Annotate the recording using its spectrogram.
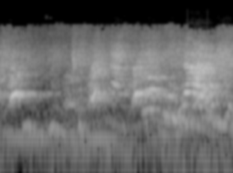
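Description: Small children's voices, chattering with several short high-pitched calls.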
